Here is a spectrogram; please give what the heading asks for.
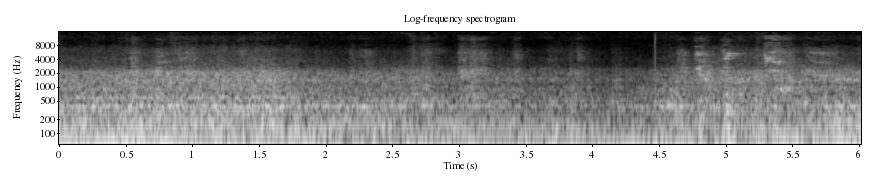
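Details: Mercedes-Benz OF 1721 BTC 5 bus (Apache Vip IV body) pulling along: steady low droning growl under cabin noise, a loud gearbox roar over the diesel note; transmission growling loudly.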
